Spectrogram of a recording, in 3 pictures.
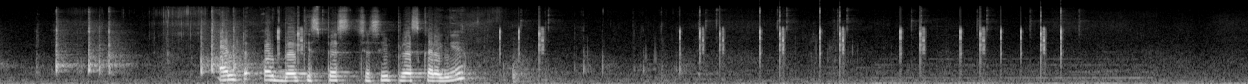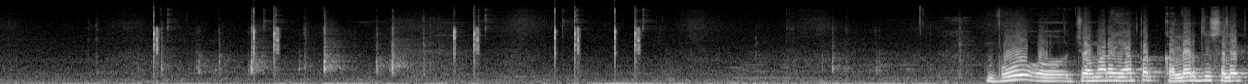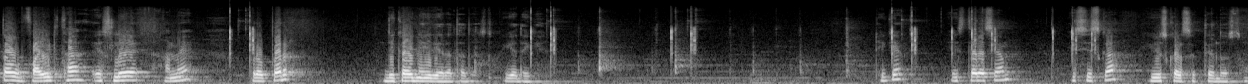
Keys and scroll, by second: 5.4 alt+BackSpace, 14.1 alt+BackSpace, 15.6 alt+BackSpace, 21.0 alt+BackSpace, 29.5 alt+BackSpace, 30.8 alt+BackSpace, 32.3 alt+BackSpace.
